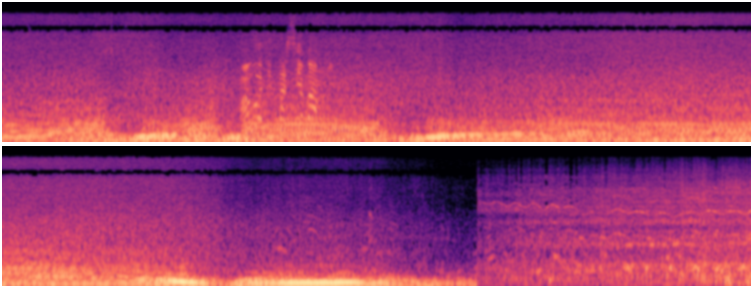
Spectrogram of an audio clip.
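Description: Thick mud splashes and sprays around churning wheels.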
